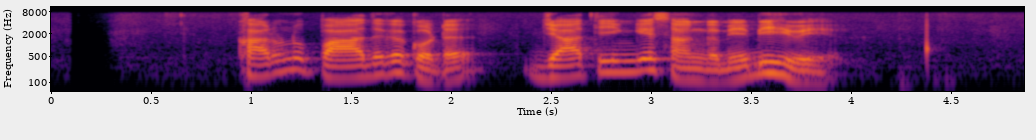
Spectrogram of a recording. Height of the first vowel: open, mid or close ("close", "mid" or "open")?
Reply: open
